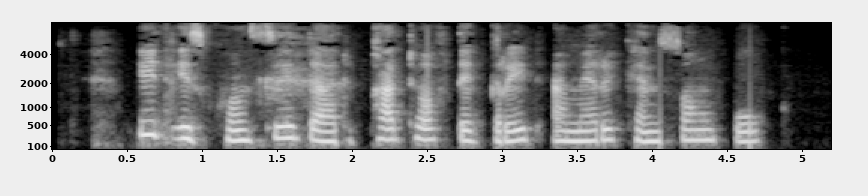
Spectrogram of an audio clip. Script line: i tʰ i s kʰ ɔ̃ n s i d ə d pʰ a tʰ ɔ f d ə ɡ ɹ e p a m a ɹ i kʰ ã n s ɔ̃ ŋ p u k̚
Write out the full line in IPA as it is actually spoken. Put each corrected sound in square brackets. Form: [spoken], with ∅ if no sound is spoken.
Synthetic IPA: i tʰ i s kʰ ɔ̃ n s i d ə d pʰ a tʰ ɔ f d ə ɡ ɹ e [t] a m [ɛ] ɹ i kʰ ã n s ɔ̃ ŋ [b] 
